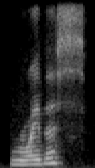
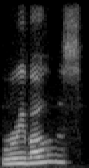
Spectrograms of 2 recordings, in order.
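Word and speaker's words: rooibos: Royus. How do you say it? Somebody write the phonetic spelling of that T. Ruibus. Ruibos. Yes.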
